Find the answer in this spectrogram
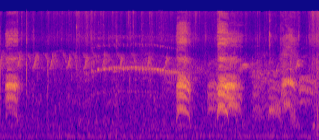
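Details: Crows fighting wild birds for food give raucous, hoarse caws, single and in bursts, roughly every second or two, over steady chirping and twittering from smaller birds.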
